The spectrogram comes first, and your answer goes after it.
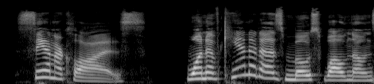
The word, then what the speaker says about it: Santa Claus: When we're talking about the Christmas elf Santa Claus, it's common to say "Sanna Claus, Sanna Claus."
